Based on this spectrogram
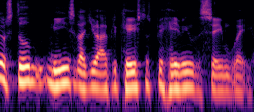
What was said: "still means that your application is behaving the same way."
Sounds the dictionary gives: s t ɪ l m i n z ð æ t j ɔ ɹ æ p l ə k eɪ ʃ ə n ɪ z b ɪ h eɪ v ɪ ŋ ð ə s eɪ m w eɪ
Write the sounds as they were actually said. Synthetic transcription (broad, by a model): s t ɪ l m i n s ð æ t j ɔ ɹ æ p l ə k eɪ ʃ ə n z b ɪ h eɪ v ɪ ŋ ð ə s eɪ m w eɪ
